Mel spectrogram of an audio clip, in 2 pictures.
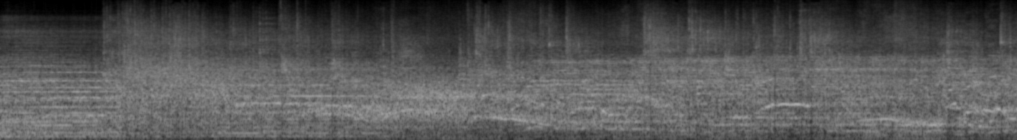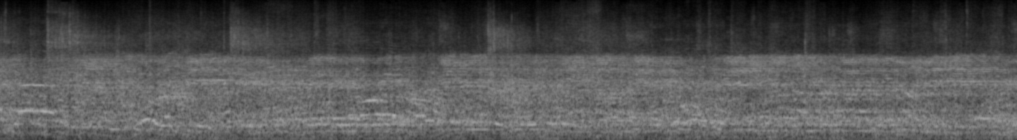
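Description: Hockey sticks tap against the ice.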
